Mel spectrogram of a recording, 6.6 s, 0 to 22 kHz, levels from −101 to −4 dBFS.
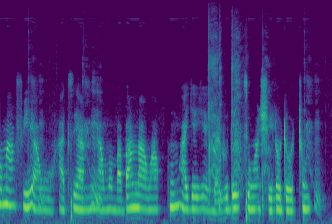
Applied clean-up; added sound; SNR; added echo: none; Cough; 18 dB; none.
